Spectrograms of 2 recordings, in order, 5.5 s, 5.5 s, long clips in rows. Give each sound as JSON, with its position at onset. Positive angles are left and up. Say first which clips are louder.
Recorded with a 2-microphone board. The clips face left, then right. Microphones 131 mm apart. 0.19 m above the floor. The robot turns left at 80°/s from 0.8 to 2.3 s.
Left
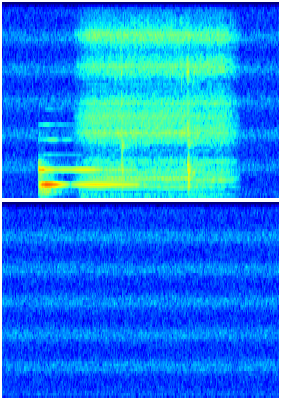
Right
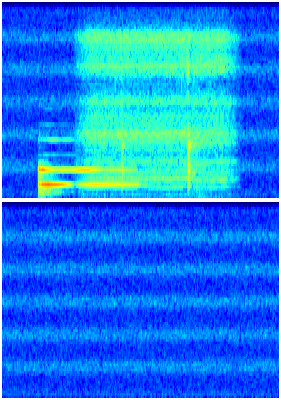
{"t": 0.4, "sound": "a piano", "louder": "even", "azimuth_deg": -55, "distance_m": 1.2}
